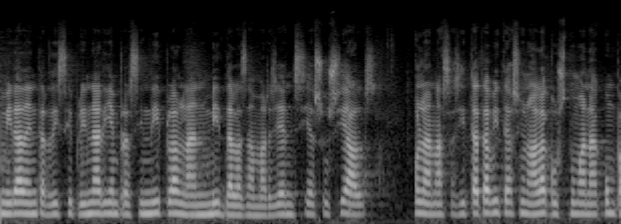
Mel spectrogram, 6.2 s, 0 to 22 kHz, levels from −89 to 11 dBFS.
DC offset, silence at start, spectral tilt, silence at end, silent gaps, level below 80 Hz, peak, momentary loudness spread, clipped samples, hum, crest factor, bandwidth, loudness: under 0.1%; 0 s; -4 dB/octave; 0 s; none; -64 dBFS; -4 dBFS; 7 LU; under 0.1%; none; 20 dB; 13 kHz; -24 LUFS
